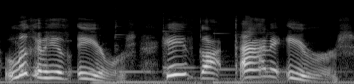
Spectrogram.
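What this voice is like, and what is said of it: Southern US accent. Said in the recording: “she said in her southern accent”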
